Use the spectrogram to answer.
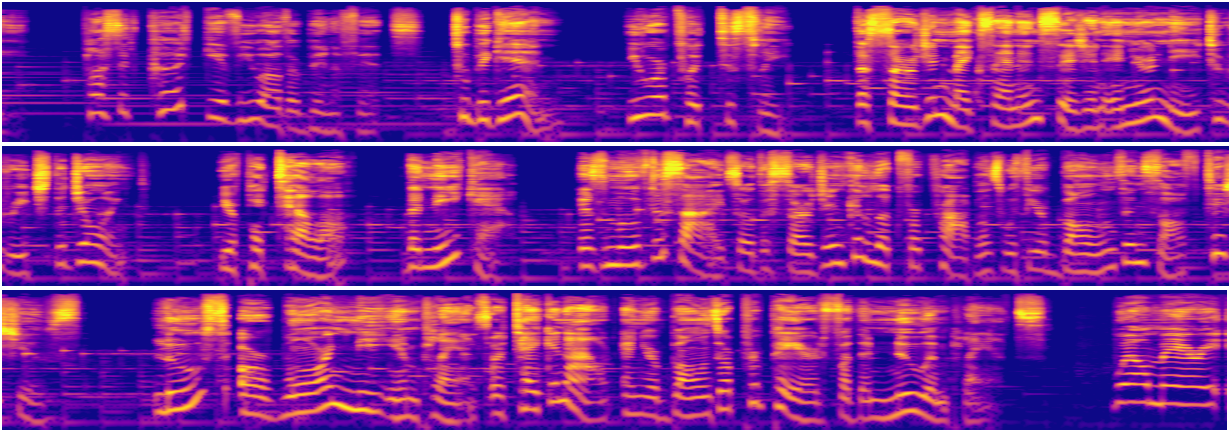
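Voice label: Medical Narration, Voice Over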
